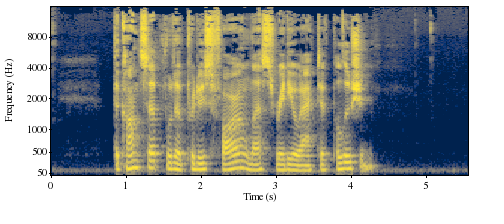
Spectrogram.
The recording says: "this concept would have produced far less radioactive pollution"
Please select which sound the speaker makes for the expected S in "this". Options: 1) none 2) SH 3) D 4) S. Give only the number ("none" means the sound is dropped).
1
